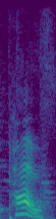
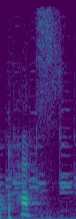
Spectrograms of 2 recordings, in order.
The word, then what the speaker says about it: PES: Going against the grain of the mmms, it's Pez or Pes. There's no mmm there. P-E-S. Mmm. No, not mmm. Yeah, I just added it. Not Pez-mm.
